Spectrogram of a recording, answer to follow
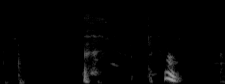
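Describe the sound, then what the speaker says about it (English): A person coughs a few times in short, separate bursts, close and moderately loud, with brief quiet gaps between them. "sometimes I be coughing"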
